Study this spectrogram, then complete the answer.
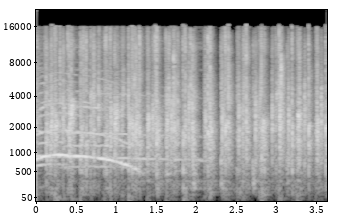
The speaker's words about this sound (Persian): بزن دستو به افتخار استودیو.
